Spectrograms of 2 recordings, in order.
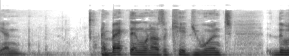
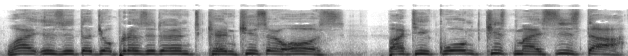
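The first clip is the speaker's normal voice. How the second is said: higher, slow, mock-innocent question; grandfather's punchline; 7 semitones higher, much slower than usual. Grandfather asking the policeman, slow, high mock innocence. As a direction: ask it slowly and sweetly, pitched up. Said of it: "and he says".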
